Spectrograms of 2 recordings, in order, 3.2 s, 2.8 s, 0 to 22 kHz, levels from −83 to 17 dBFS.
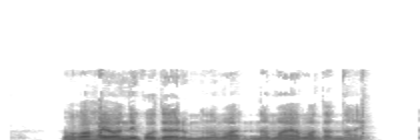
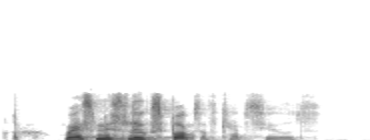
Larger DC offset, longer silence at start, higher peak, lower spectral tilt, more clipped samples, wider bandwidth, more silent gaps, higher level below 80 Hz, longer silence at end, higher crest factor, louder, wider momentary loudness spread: neither; about the same, 0.45 s vs 0.5 s; about the same, -2 dBFS vs -2 dBFS; first, -6 dB/octave vs -3.5 dB/octave; neither; first, 11.5 kHz vs 7.6 kHz; neither; first, -42 dBFS vs -64 dBFS; second, 0.4 s vs 0.7 s; about the same, 20 dB vs 16 dB; second, -22 LUFS vs -16 LUFS; second, 14 LU vs 23 LU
